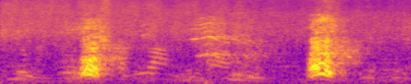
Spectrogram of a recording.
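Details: During a bite-sleeve attack in a utility and defence trial at a national dog show, a Rottweiler gives two deep, forceful barks about a second and a half apart.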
